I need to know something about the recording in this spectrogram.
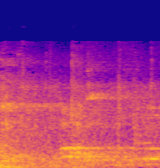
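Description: Men's voices in an indoor basketball gym. A few short thumps, of the basketball bouncing on the wooden court, come at the start, about a second in, and near the end.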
